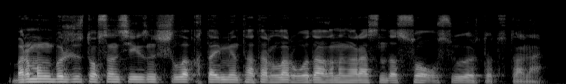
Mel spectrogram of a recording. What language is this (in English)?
Kazakh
